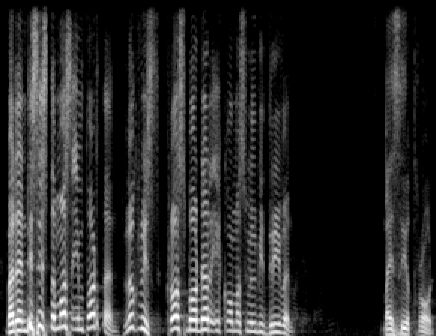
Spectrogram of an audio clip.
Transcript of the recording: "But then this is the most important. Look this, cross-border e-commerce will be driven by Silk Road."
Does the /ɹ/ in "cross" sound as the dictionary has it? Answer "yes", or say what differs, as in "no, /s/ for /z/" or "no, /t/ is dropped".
yes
